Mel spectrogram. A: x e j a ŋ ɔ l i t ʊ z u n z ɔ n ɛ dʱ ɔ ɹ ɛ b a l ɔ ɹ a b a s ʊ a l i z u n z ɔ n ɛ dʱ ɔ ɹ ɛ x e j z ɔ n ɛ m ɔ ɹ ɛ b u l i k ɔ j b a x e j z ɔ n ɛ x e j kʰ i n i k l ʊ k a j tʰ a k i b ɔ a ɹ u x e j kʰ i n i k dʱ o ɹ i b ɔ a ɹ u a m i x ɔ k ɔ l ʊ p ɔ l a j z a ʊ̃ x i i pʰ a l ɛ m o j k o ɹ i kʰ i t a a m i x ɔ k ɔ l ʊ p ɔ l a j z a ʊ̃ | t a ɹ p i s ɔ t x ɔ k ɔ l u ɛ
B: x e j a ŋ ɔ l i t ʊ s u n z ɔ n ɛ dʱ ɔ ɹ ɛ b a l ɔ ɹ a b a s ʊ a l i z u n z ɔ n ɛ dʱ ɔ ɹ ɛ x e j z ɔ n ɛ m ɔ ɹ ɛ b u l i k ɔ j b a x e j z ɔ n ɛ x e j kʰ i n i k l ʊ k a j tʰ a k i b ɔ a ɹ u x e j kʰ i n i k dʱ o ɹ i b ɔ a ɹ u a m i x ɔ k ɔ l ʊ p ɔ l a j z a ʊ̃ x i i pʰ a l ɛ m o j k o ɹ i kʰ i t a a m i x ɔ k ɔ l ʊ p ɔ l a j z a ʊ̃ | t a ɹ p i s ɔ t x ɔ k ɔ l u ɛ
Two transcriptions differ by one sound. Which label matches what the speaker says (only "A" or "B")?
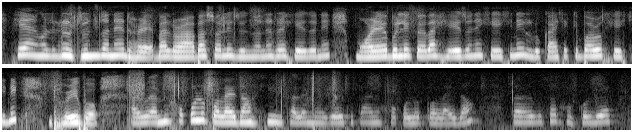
A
